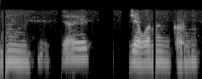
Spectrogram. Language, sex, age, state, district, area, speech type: Marathi, male, 30-45, Maharashtra, Nagpur, rural, conversation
